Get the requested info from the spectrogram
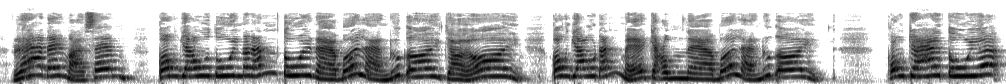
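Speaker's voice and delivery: high-pitched, hammed-up cry to the whole village; wailing for help. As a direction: call the neighbours out, playing the wronged victim. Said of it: "bả la, bả gào, bả ăn vạ".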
